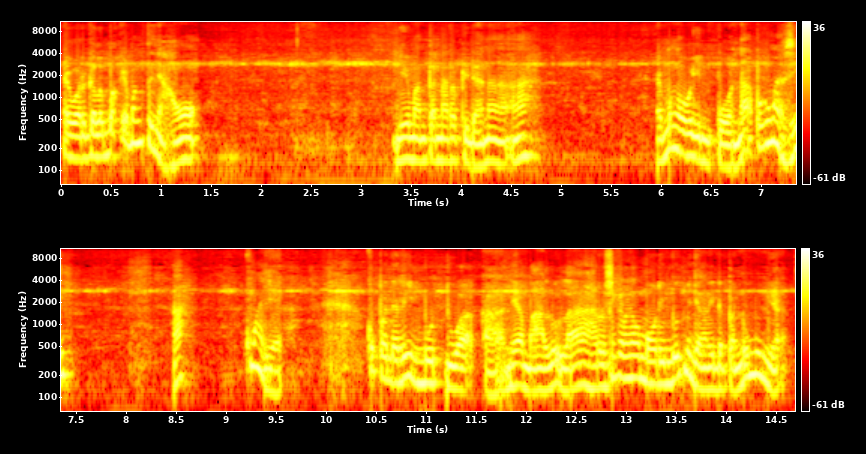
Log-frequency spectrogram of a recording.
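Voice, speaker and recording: A man's voice: a little high, lively intonation, normal speed, long pauses, dark tone, lo-fi sound, a little hiss or hum. Exasperated Sundanese-accented man vlogging. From Banten, Indonesia. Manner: exasperated, scolding, slangy. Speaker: video commentator. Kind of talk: casual vlog commentary.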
